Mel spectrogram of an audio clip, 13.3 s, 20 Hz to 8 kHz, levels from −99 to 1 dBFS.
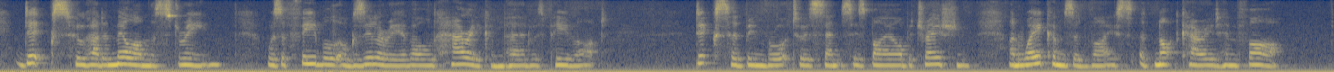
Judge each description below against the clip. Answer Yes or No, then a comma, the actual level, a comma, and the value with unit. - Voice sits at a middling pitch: No, high, 220 Hz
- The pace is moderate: Yes, average, 155 wpm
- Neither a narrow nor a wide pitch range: No, narrow, 2.1 semitones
